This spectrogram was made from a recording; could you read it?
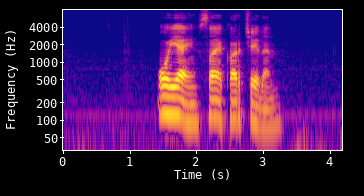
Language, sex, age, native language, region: Slovenian, male, 18-29, Slovenian, Drava region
